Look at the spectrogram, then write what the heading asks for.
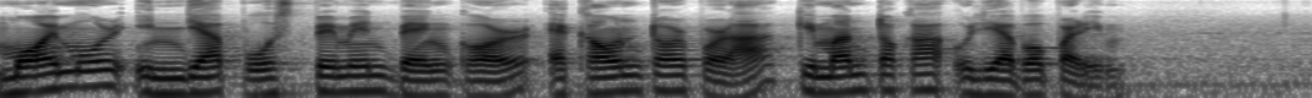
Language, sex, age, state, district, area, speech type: Assamese, male, 18-30, Assam, Sonitpur, rural, read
